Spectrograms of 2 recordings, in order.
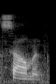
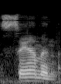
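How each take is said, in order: First: The L sound is pronounced in the word. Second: The L sound is silent in the word. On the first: The speaker calls it wrong. "not salmon" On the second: The speaker calls it right. "I forget the L is silent"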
